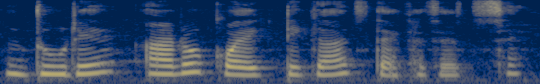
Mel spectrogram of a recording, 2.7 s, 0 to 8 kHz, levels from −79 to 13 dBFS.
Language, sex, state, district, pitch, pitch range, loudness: Bengali, female, West Bengal, Alipurduar, 255 Hz, 235-270 Hz, -20 LUFS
